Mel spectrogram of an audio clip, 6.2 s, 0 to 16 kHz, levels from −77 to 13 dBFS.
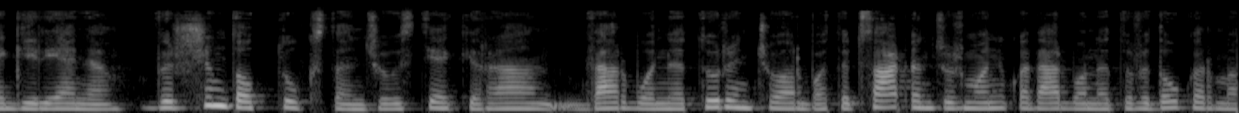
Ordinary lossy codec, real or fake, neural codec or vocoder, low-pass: Opus, 32 kbps; fake; codec, 24 kHz, 0.9 kbps, WavTokenizer, medium speech release version 2; 10.8 kHz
